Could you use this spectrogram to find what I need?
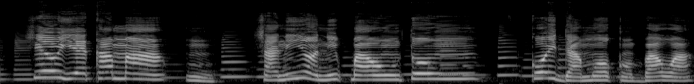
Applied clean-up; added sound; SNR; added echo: none; Wind instrument, woodwind instrument; 19 dB; none.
